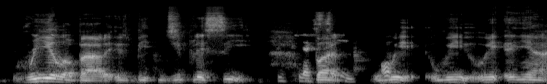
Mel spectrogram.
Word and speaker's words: Duplessy: And I hope, that I am pronouncing your last name correctly because I can be definitely challenged. So, welcome. It's Duplessy, but it's one of those things where, if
